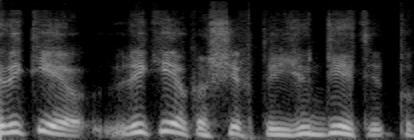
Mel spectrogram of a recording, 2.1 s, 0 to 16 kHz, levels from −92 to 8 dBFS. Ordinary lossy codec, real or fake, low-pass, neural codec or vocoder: Opus, 16 kbps; fake; 14.4 kHz; codec, 44.1 kHz, 3.4 kbps, Pupu-Codec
